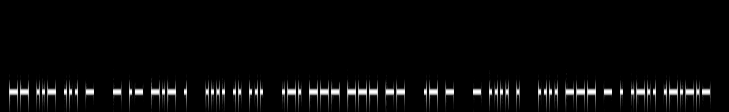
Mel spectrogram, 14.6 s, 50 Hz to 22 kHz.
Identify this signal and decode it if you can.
Morse code, heard as a keyed tone, about 21 wpm, 700 Hz. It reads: MUST TAKE HIS ROOM AT THE HOTEL.
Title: Sentences from Top 1600 Words 22wpm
